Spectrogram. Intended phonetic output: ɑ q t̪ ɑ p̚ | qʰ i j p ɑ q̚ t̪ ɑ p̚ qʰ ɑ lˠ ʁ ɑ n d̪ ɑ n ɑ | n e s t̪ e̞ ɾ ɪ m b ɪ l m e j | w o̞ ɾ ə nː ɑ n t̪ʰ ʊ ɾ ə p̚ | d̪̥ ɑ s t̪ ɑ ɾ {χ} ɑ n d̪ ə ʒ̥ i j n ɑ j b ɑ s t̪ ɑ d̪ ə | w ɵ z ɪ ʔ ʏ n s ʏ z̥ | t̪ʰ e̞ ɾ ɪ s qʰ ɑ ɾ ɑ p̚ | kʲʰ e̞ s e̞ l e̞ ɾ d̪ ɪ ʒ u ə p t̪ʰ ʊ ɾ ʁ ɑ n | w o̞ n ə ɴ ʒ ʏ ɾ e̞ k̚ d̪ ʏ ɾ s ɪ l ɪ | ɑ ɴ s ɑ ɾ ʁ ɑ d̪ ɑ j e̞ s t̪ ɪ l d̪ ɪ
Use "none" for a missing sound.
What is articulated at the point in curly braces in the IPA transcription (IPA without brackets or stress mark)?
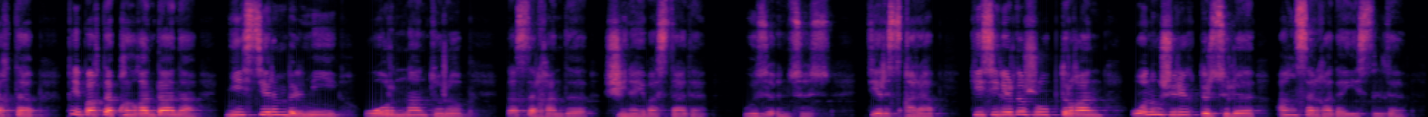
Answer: χ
